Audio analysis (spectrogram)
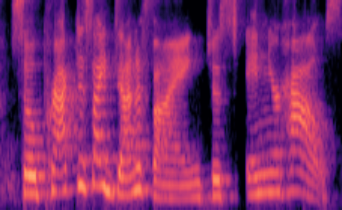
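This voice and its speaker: A woman speaks in a raised, projected voice with a high pitch. Her tone is bright and sharp, and her pitch swings very widely. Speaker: behavior analyst leading a parent workshop. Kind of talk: lecture. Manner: fast.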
